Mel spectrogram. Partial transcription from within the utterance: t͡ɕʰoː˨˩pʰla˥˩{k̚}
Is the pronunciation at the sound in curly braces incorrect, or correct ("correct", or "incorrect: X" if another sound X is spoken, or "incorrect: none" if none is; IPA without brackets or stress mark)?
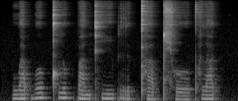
correct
